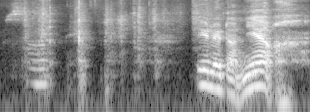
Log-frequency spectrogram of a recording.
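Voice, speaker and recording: A woman's voice: on the low side, sing-song, extremely slow, slight background noise. A middle-aged woman with a noticeable regional French accent, chatting through a papercraft tutorial with lots of fillers and hesitations. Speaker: papercraft demonstrator. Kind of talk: casual craft tutorial.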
